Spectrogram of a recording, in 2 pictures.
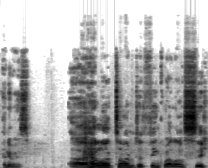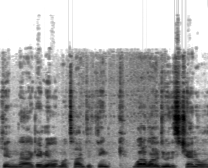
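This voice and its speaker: Over music in the background, a man with an Australian accent talks at a fairly quick pace and a fairly high pitch, with lively intonation. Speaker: gaming commentator. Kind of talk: gameplay commentary. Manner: casual, rambling with filler words.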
